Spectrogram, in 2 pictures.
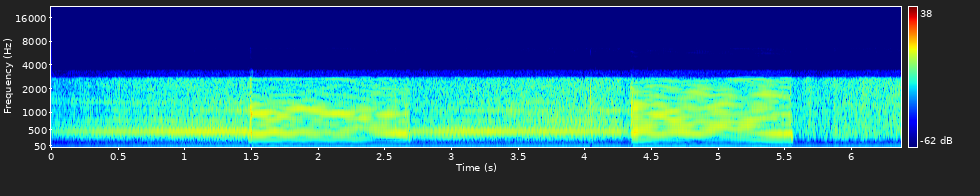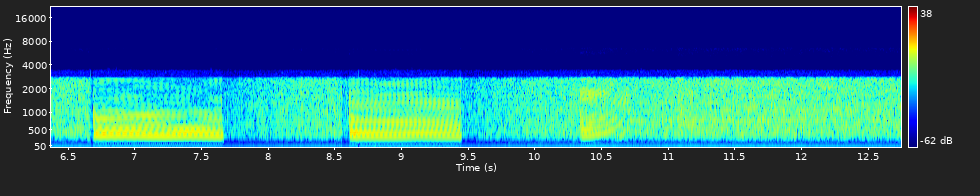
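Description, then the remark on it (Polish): Narrow, hissy shortwave radio static carries a harsh, glitchy buzzer from a shortwave radio station, recorded when the buzzer briefly broke down within the last 10 years. It comes in uneven bursts of about a second each, stuttering and wavering in pitch instead of droning steadily. “w przeciągu ostatnich 10 lat doszło do sytuacji, że Brzęczek się uszkodził.”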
